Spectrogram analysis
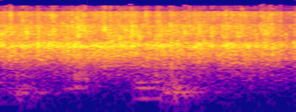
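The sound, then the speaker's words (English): Audience applause for a male performer: dense, steady clapping from many hands that stays loud and even throughout, with no voices standing out. “Let's hear another big hand for this wonderfully talented man.”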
